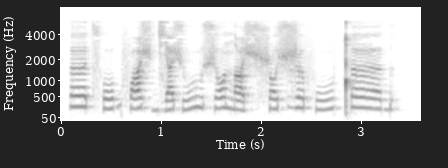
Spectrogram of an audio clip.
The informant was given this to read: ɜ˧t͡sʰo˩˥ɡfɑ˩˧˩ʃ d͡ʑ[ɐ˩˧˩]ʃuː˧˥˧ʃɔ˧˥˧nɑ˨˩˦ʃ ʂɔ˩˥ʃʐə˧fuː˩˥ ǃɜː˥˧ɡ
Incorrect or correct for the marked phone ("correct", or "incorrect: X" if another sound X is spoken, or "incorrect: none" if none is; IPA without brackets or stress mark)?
incorrect: a˩˧˩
